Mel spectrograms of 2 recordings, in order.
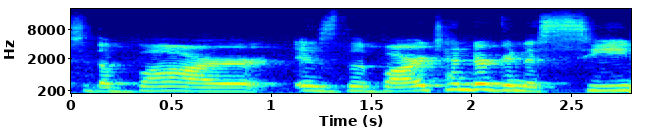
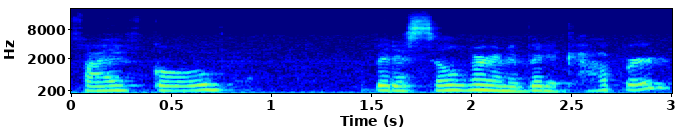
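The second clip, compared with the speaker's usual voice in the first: very quiet, hushed half-whisper; 10 dB quieter than usual. Asked a question in character, a player half-whispers back the answer, half-whispering. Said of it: "I'll whisper back".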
